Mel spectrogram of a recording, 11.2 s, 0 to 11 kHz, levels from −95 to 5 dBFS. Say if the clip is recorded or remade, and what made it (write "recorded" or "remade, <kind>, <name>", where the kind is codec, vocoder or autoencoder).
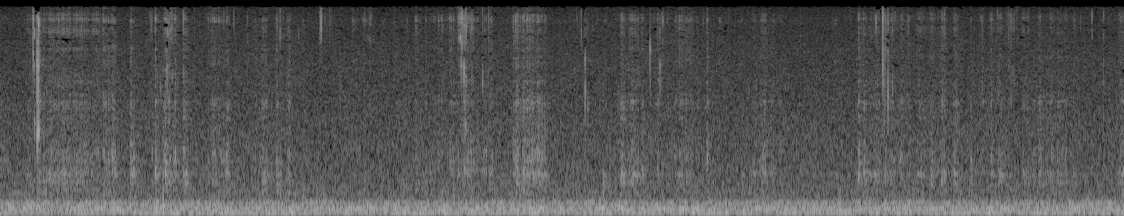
recorded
